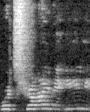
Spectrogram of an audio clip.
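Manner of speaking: put-on dead-serious, high-pitched, fed-up furious outburst. Telling about a clip seen on TMZ, imitating the man being really mad. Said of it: "And he was like really mad".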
